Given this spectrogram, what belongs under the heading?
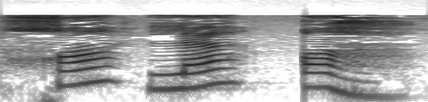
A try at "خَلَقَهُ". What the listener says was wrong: لام کو موٹا نہیں کریں گے خا اور قاف کو کریں گے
